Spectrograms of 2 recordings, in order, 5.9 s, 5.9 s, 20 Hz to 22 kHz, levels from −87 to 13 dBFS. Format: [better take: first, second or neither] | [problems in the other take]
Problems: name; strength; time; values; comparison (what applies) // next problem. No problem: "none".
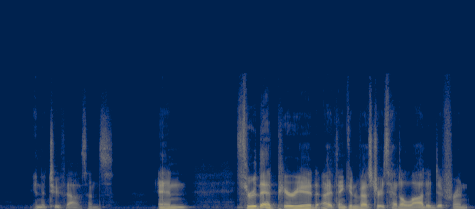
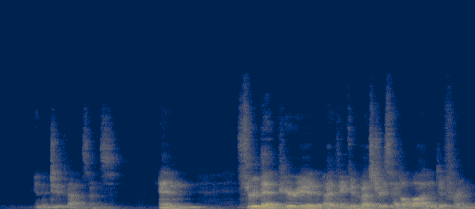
first | off-mic speech; far // room echo; noticeable; dies away in 0.5 s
